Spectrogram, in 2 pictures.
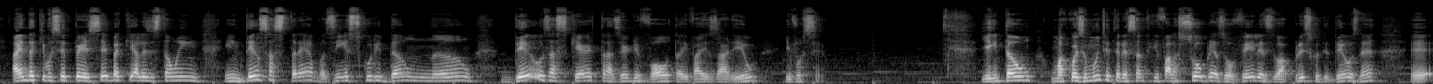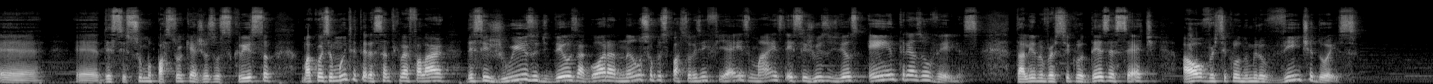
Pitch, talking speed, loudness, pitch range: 160 Hz, 180 wpm, -19 LUFS, 135-180 Hz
